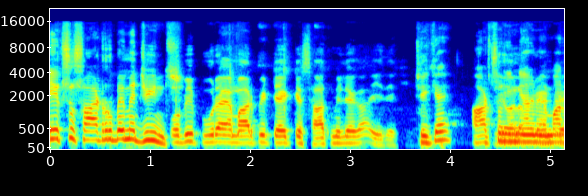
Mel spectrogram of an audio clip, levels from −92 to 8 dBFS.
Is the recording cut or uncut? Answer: uncut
